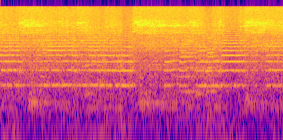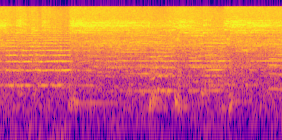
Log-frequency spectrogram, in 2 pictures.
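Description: Kerala temple wind ensemble of kombu horns and kuzhal playing long held notes over continuous ilathalam hand-cymbal clashing. The held notes break off and start again about two seconds in and once more a little after five seconds.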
